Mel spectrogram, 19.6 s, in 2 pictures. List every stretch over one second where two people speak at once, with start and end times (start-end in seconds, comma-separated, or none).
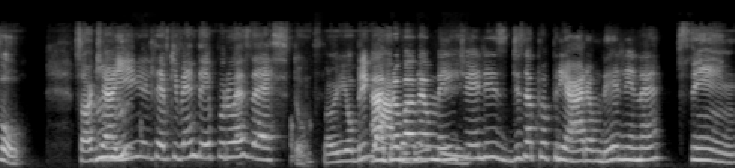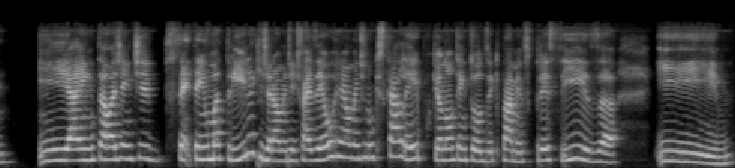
5.0-6.3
